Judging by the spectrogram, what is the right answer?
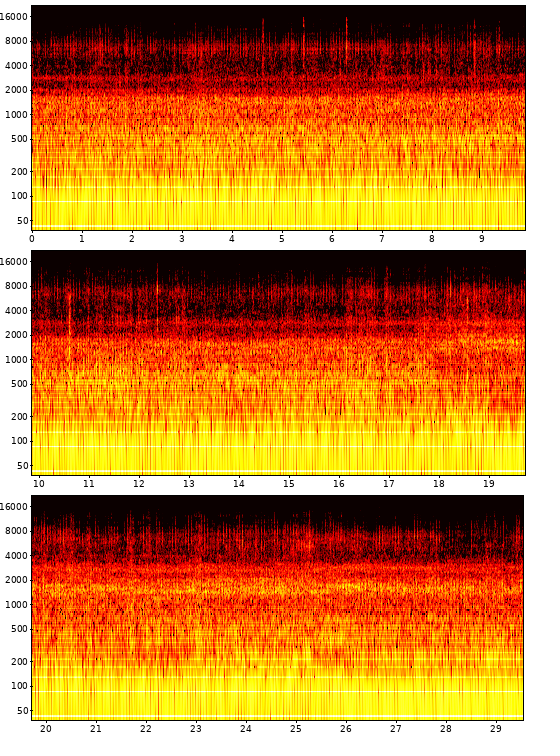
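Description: Light aircraft's piston engine and propeller running at low power while it taxis, a steady drone heard from inside the cockpit, its tone shifting slightly near the end.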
